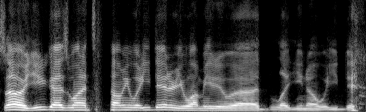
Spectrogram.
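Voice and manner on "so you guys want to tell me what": plain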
